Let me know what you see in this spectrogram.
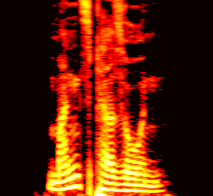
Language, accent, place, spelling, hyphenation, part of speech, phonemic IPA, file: German, Germany, Berlin, Mannsperson, Manns‧per‧son, noun, /ˈmanspɛʁˌzoːn/, De-Mannsperson.ogg
- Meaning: man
